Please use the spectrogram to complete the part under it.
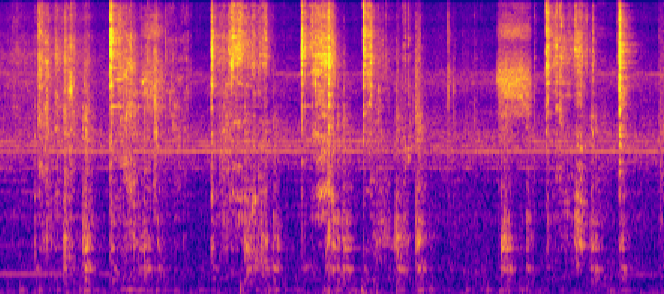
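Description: A spoon scrapes and stirs a pot of food with prawns and green chillies after a little water is added, irregular close metallic rubs and clinks with no voices.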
